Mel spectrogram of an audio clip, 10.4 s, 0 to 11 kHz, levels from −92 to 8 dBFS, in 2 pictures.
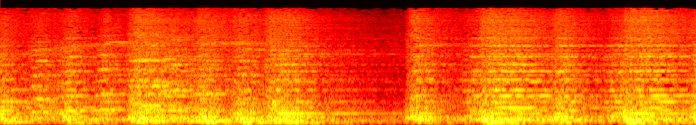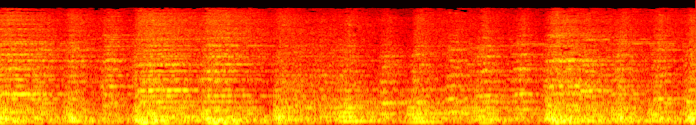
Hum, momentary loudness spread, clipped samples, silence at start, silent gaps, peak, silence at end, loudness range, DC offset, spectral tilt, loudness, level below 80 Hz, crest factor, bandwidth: none; 6 LU; under 0.1%; 0 s; none; 0 dBFS; 0 s; 2 LU; under 0.1%; -5 dB/octave; -16 LUFS; -28 dBFS; 16 dB; 9.2 kHz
